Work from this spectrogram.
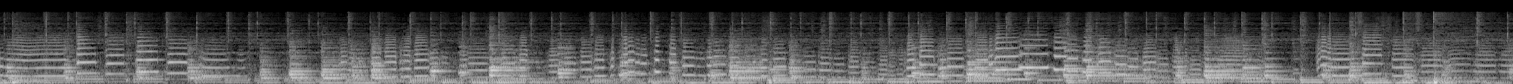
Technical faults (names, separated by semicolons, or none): none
